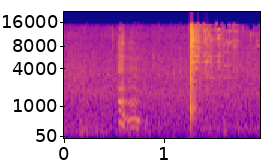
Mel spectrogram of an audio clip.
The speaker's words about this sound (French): Il a jeté sa bouteille contre le mur en briques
